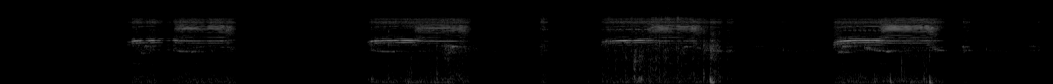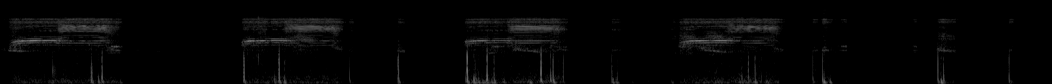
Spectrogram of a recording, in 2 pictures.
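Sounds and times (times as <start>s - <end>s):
bird whistled call: 1.3s - 2.4s, 3.6s - 4.8s, 8.3s - 9.5s, 10.6s - 11.8s, 12.9s - 14.0s, 17.3s - 18.4s.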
